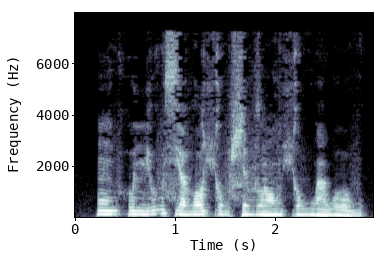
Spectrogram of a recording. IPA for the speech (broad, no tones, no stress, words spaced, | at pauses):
ũvhu nʲuvsʲav ɔçovɬev lɔ̃vçovwã wov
